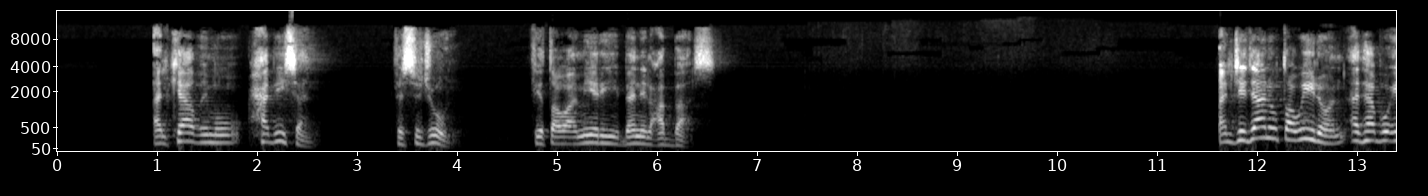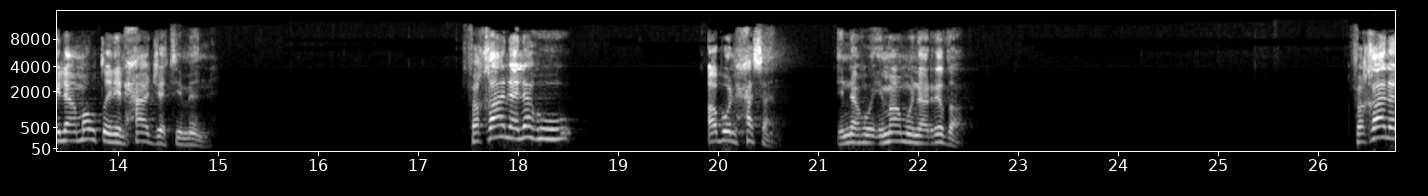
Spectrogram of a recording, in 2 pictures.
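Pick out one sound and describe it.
An older man speaks calmly and with emphasis into a close microphone, pausing often.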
